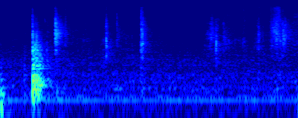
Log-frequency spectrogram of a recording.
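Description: A small packet crinkles and rustles on the floor.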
